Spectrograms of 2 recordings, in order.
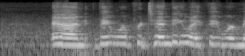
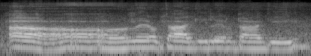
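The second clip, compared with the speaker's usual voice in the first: cooing to a dog; 4 semitones lower than usual. Real, not acted. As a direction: coo at your little dog.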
